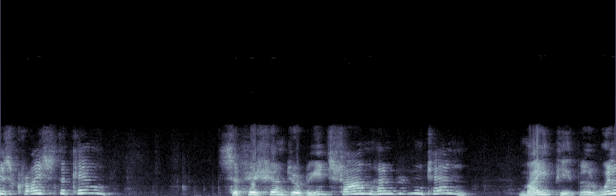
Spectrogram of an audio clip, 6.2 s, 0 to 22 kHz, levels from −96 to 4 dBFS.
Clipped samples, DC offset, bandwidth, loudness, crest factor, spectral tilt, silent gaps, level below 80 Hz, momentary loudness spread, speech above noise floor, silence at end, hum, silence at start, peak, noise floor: under 0.1%; under 0.1%; 7.8 kHz; -16 LUFS; 16 dB; -7 dB/octave; none; -64 dBFS; 12 LU; 46 dB; 0 s; none; 0 s; 0 dBFS; -61 dBFS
